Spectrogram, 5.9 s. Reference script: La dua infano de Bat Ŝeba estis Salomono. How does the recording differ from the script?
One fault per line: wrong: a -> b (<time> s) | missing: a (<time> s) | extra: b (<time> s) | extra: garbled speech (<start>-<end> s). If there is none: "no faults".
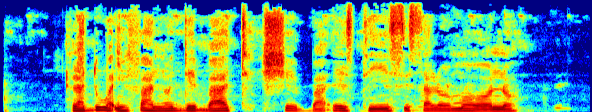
no faults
